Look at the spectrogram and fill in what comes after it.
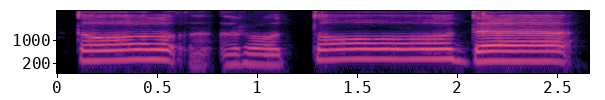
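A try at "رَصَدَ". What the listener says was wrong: Rotoda. Dengan rotoda itu mah sod. Rosoda. Rosoda.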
